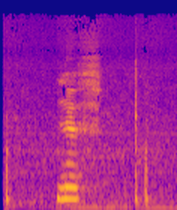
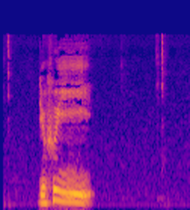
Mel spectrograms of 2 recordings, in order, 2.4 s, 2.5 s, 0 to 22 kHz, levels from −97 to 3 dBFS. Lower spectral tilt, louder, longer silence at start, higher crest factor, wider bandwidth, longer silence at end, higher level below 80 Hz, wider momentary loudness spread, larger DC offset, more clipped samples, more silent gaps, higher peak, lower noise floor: second, -4 dB/octave vs -6 dB/octave; about the same, -20 LUFS vs -19 LUFS; second, 0.05 s vs 0.5 s; about the same, 20 dB vs 16 dB; first, 16.5 kHz vs 11.5 kHz; second, 0.1 s vs 1.35 s; first, -46 dBFS vs -64 dBFS; first, 17 LU vs 8 LU; neither; neither; neither; first, -2 dBFS vs -6 dBFS; second, -42 dBFS vs -65 dBFS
